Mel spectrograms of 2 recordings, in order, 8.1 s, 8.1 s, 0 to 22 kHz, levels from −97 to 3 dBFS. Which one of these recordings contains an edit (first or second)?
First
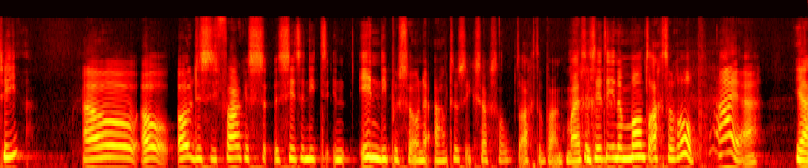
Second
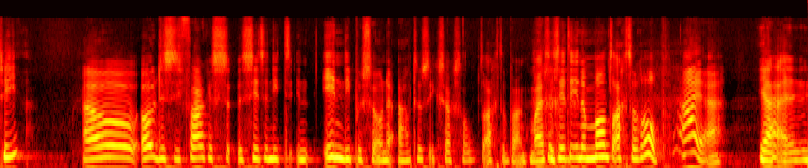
second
